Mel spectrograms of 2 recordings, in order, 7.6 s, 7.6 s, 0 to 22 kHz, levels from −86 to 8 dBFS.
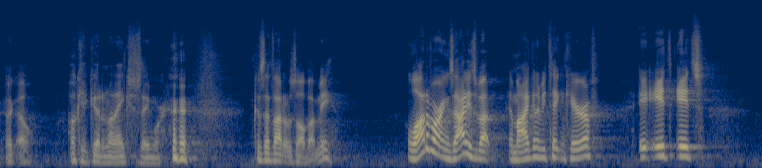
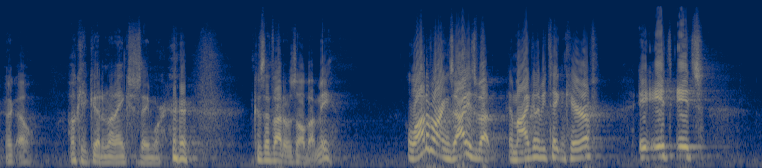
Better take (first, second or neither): first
